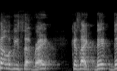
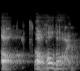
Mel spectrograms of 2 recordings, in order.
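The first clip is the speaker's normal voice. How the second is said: mock, grudging, annoyed tone, slow. Retelling a butcher's reply to a request to cut ribs: imitating an upset butcher. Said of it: "Getting all upset with you".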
